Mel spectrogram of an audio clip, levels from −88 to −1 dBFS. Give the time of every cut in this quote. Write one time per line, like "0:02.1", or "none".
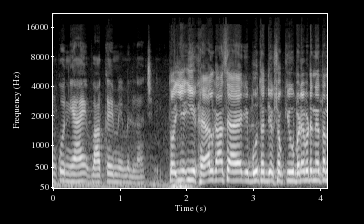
0:01.5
